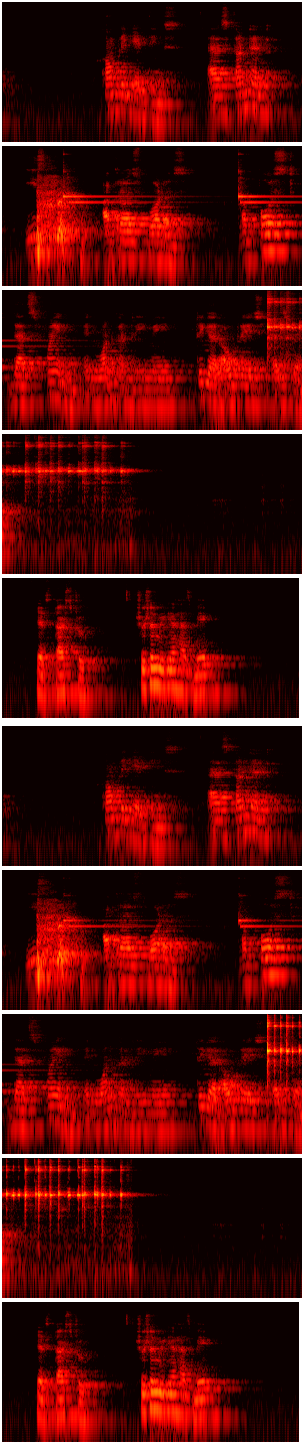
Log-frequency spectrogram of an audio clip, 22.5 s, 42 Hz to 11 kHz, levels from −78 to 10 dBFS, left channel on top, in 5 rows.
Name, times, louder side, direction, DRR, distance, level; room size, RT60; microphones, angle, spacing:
voice 1, 1.5-2.6 3.1-4.0 4.8-5.4 6.0-7.3 8.1-8.8 9.1-11.6 11.9-13.6 15.3-15.4, left 1 dB, 45° left, -4 dB, 3.4 m, -41 dB
voice 2, 5.0-5.8 18.5-19.3 20.0-21.1, equal, 5° left, 3 dB, 1.0 m, -36 dB
sound 1, 5.4-6.9 8.0-9.5, left 6 dB, 85° left, 1.1 m, -45 dB
sound 2, 13.0-15.4, right 10 dB, 45° right, 0.4 m, -26 dB
18.0 x 9.0 x 2.2 m, 1.2 s
head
